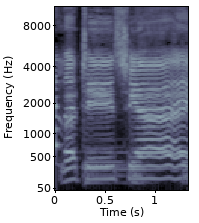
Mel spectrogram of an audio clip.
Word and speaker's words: Letizia: L-E-T-I-Z-I-A. – Do I pronounce that fifth way? – Letitia is the Queen's first name.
